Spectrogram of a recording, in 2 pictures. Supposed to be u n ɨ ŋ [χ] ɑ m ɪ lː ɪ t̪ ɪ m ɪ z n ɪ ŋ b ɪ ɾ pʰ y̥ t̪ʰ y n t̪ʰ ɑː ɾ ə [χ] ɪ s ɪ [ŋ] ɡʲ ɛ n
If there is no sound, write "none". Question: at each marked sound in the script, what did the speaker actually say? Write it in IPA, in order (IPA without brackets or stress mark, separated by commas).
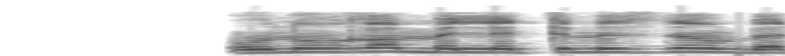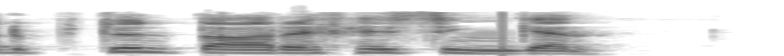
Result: ʁ, χ, ŋ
